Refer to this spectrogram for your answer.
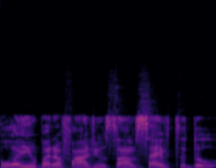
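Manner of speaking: shrill, very high, mad auntie-style scolding yell. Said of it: "he sound like somebody mad ass auntie [name] yelling".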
